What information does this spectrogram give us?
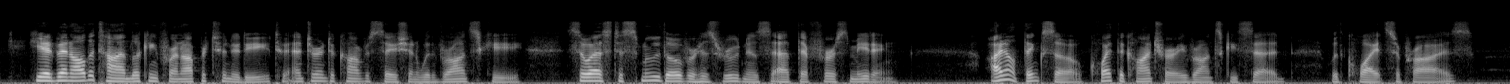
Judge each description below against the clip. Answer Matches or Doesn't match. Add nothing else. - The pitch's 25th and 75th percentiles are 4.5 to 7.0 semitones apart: Matches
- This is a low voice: Matches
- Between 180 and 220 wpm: Doesn't match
